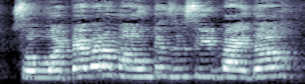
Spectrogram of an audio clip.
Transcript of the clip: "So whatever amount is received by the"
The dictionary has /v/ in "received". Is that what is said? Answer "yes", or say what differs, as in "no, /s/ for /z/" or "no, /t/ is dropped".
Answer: no, /v/ is dropped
